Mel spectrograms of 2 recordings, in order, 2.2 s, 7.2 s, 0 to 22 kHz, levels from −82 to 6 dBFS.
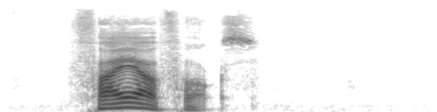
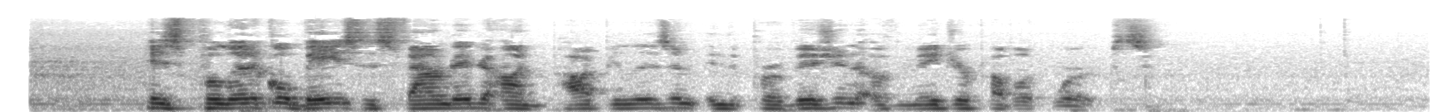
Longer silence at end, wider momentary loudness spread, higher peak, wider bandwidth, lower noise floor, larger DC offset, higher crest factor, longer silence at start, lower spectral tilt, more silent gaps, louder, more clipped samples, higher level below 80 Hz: second, 0.95 s vs 1.4 s; first, 20 LU vs 15 LU; second, -4 dBFS vs 0 dBFS; first, 15.5 kHz vs 11.5 kHz; first, -75 dBFS vs -52 dBFS; neither; about the same, 20 dB vs 18 dB; first, 0.4 s vs 0.15 s; about the same, -5.5 dB/octave vs -4.5 dB/octave; neither; second, -19 LUFS vs -16 LUFS; neither; second, -62 dBFS vs -50 dBFS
